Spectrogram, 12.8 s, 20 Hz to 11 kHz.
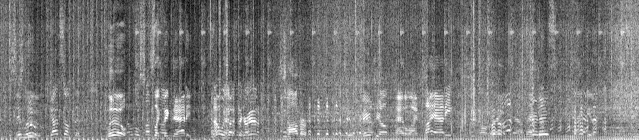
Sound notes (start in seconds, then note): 1.8 laugh; 6.3 laughter; 9.6 laughter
